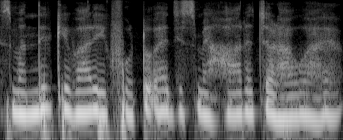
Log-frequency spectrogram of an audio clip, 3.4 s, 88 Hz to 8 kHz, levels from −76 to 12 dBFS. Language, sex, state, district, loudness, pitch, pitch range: Hindi, female, Jharkhand, Deoghar, -13 LUFS, 205 Hz, 195-220 Hz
